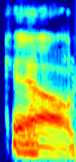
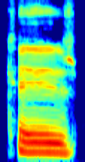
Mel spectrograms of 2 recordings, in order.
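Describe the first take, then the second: First: The vowel is an 'ow' sound. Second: The vowel is an 'oo' sound. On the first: "they're either pronounced as coos or cows" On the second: "they're either pronounced as coos or cows"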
